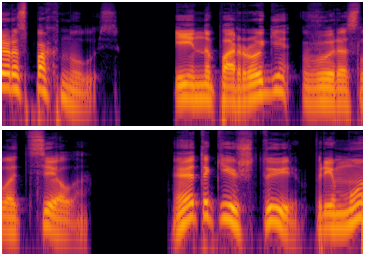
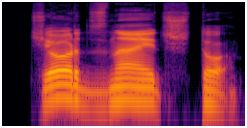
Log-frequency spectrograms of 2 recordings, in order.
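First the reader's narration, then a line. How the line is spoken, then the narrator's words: Grumbled. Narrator (Russian): проворчал голос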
